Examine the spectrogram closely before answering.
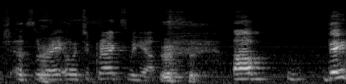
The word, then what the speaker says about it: Cesare: It's just how much image sells for musical artists, because when he gets his second artist, Cesare, which is spelled like Caesar, basically, but they pronounce it Cesare, which cracks me up.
